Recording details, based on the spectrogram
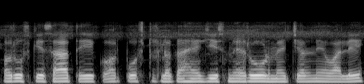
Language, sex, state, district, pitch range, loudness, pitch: Hindi, male, Himachal Pradesh, Shimla, 135-140 Hz, -18 LUFS, 140 Hz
